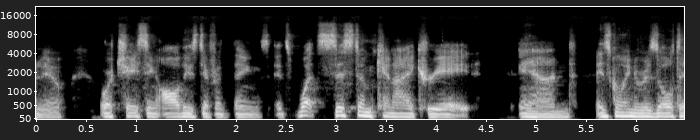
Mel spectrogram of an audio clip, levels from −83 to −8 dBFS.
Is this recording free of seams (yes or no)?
no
